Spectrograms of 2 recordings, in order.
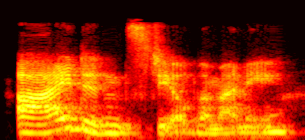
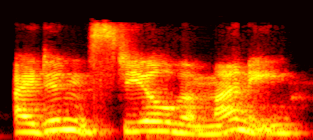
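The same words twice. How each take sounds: First: The stress is on the word I. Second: The stress is on the word money.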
